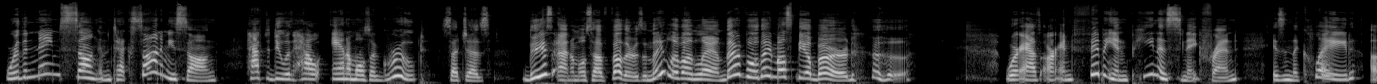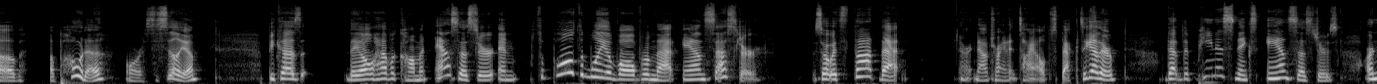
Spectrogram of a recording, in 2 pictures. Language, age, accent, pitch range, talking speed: English, 20-39, American, 215-320 Hz, 175 wpm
